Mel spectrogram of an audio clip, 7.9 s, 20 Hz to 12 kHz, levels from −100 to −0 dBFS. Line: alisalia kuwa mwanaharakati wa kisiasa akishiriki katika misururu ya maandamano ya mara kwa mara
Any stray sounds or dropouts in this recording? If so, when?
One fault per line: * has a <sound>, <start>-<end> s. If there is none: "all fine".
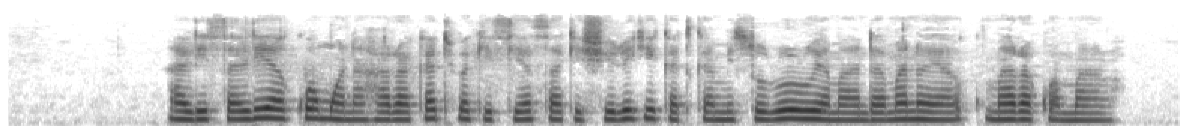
all fine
